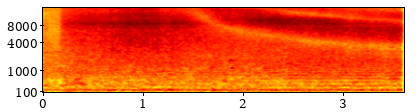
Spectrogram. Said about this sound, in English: As the H520 drone took flight, firefighters stood by with hoses near burning barrels of lumber. … says the machine is outfitted with thermal imaging.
